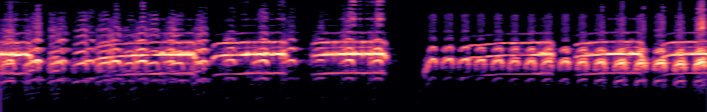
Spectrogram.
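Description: Peregrine Falcon giving harsh, nasal calls in fast bursts of repeated notes, several per second, with a brief pause midway.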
